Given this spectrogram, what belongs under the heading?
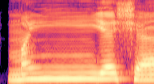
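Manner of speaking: मन यशा with the final vowel stretched very long and cut off with a jolt; long madd with a jolt at the end; six-count madd. Shown as a demonstration. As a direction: draw out यशा, then stop sharply. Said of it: "कैसे?".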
